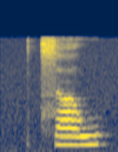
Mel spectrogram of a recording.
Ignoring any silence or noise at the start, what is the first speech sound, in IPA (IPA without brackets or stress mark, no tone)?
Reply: t͡s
